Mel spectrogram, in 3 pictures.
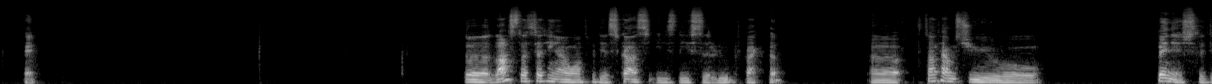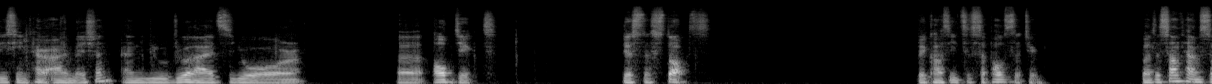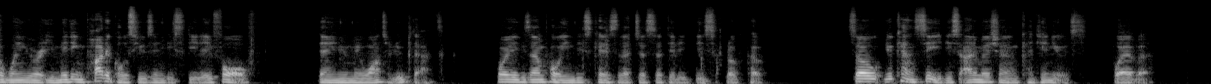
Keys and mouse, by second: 0.1 shift+space, 2.0 space, 2.7 shift+space, 3.8 ctrl+alt+shift+q, 9.0 click, 9.8-12.8 drag, 15.2 ctrl+alt+click, 16.6 click, 19.0 shift+space, 21.3 space, 22.7 click, 25.9-27.6 drag, 28.4 shift+space, 29.8 click, 30.3 ctrl+x, 31.2 shift+space, 31.8 space, 35.4 space.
